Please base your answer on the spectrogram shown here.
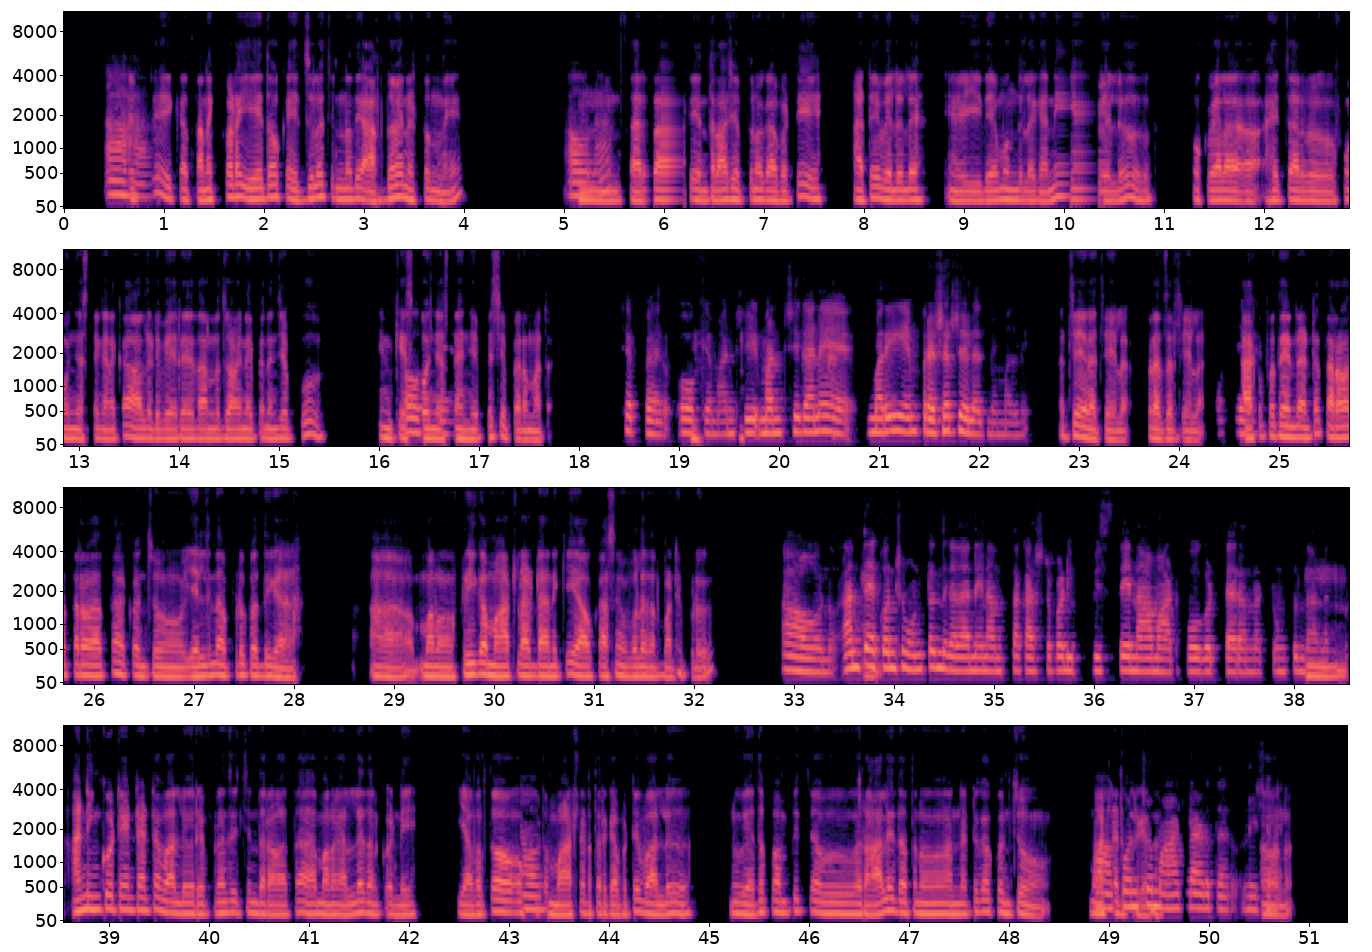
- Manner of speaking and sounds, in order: tapping; in English: "ఎడ్జ్‌లో"; unintelligible speech; in English: "హెచ్ఆర్"; in English: "ఆల్రెడీ"; in English: "జాయిన్"; in English: "ఇన్‌కెస్"; giggle; in English: "ప్రెజర్"; in English: "ప్రెజర్"; other background noise; in English: "ఫ్రీ‌గా"; in English: "అండ్"; in English: "రెఫరెన్స్"
- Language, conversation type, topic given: Telugu, podcast, రెండు ఆఫర్లలో ఒకదాన్నే ఎంపిక చేయాల్సి వస్తే ఎలా నిర్ణయం తీసుకుంటారు?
